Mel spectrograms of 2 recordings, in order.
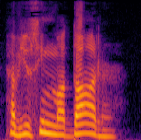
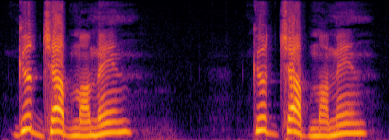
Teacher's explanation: My, delante de una palabra que empieza con consonante, puede oírse a veces ma.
